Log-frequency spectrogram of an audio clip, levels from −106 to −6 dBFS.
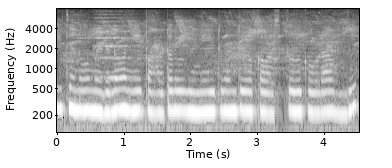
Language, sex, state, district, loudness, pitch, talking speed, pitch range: Telugu, female, Andhra Pradesh, Krishna, -11 LUFS, 230 Hz, 105 wpm, 225-230 Hz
